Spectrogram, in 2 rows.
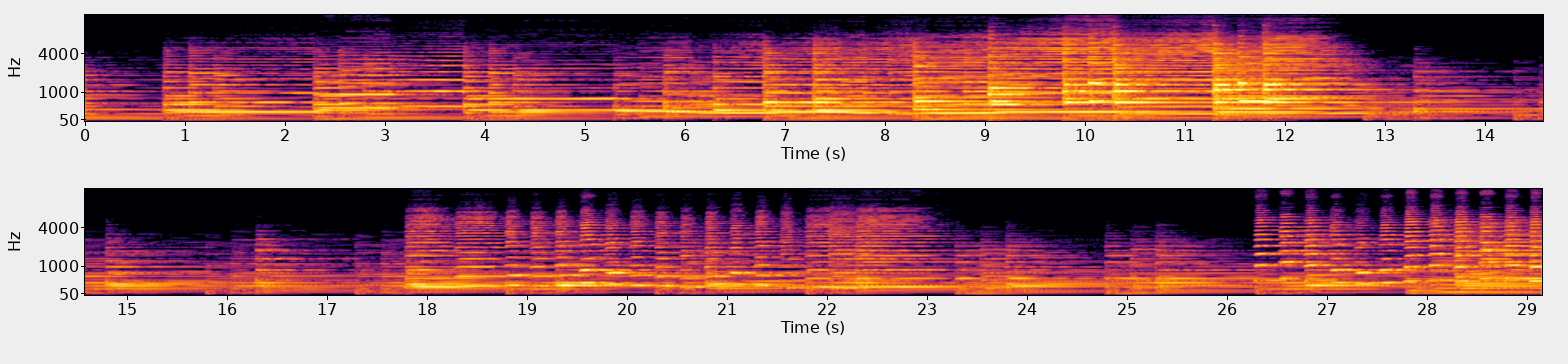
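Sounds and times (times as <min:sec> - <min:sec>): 
alto saxophone: 0:00.7 - 0:13.7, 0:17.8 - 0:23.9, 0:26.2 - 0:29.1.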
